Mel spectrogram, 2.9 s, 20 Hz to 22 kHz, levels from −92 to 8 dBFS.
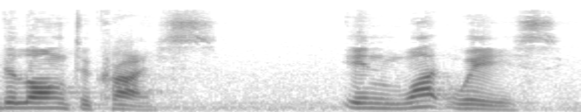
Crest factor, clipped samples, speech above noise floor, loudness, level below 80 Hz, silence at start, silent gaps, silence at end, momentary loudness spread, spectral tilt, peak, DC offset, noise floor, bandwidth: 20 dB; under 0.1%; 30 dB; -38 LUFS; -82 dBFS; 0 s; none; 0.15 s; 15 LU; -4 dB/octave; -18 dBFS; under 0.1%; -66 dBFS; 15 kHz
